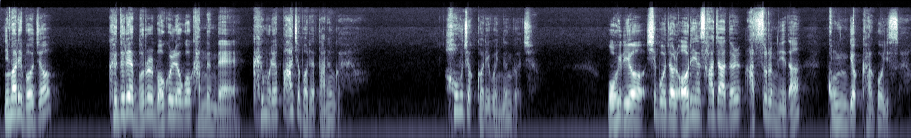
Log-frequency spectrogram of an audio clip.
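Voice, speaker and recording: A man preaching a sermon as pastor, asking the congregation rhetorical questions, building to emphatic peaks and then falling low, and turning soft and slow when he leads prayer.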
